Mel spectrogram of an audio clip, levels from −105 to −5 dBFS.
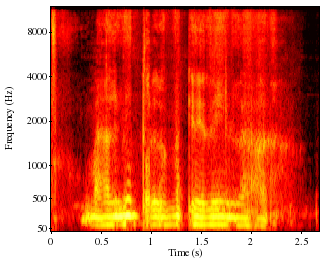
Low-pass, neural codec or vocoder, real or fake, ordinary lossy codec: none; codec, 24 kHz, 1.5 kbps, HILCodec; fake; none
